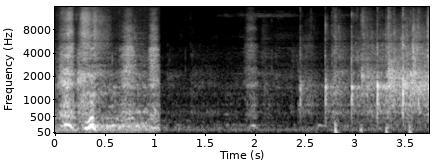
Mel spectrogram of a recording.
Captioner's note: audience laughs; audience applauds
